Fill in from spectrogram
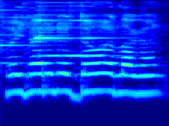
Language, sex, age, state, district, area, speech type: Kashmiri, male, 45-60, Jammu and Kashmir, Ganderbal, rural, spontaneous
